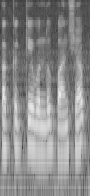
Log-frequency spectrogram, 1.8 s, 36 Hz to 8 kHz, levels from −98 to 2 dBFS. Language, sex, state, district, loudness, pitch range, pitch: Kannada, male, Karnataka, Koppal, -16 LUFS, 125-140 Hz, 135 Hz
